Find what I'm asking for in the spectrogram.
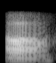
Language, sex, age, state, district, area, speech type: Santali, male, 18-30, West Bengal, Birbhum, rural, conversation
